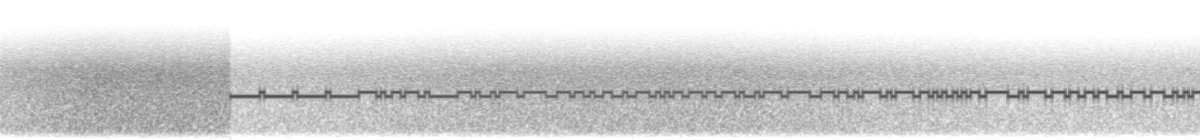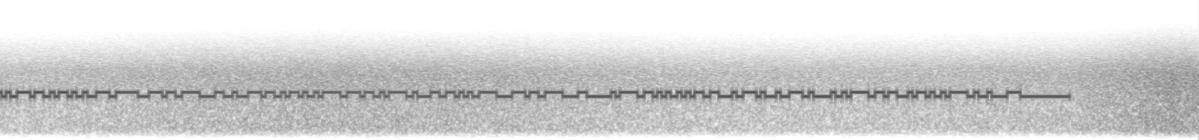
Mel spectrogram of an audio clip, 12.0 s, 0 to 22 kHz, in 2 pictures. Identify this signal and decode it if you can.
RTTY (45.45 baud, 170 Hz shift), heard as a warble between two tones, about 1380 Hz centre, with radio static. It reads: HET WAS HET EERSTE LAND DAT OP DE EURO OVERSCHAKELDE.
